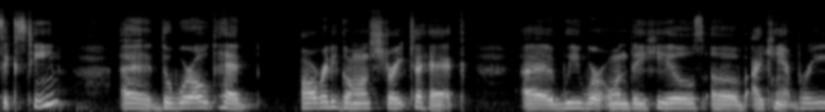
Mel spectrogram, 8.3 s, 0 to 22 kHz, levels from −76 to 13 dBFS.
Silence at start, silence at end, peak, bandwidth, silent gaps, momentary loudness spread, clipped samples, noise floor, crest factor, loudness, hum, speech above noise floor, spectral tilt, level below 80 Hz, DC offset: 0 s; 0 s; -4 dBFS; 13 kHz; none; 5 LU; under 0.1%; -53 dBFS; 18 dB; -21 LUFS; none; 32 dB; -5 dB/octave; -72 dBFS; under 0.1%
